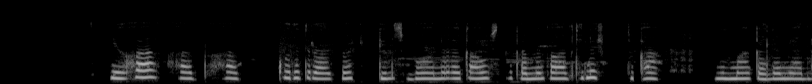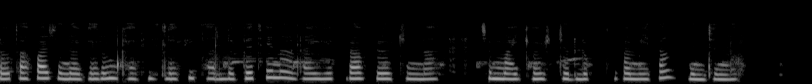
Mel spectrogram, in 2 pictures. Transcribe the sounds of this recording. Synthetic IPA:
jɛhaaa | kʼʊɾɨt̪ʼɾat͡ʃʼo̞t͡ʃːɡ̥ɨlsʼbəho̞nəɨkʼawʊst̪ʰəkʼəmːɨt̪ʼəwalt̪ʰɨnːɨʃkʊɾt̪ʰɨkʰa | nɨmːakʼələmjalːəwt̪ʼafat͡ʃʼnəɡəɾɨmkʰəfit̪ləfit̪ʰalːəbət̪ʼe̞nalajːɛfɨɾafejwo̞t͡ʃːɨnːa | t͡ʃʼɪmːakʼiwo̞t͡ʃːt̪ʰɨlːɨkʼut̪ʼəkʼəme̞t̪ʰamɨnd̪ɨnːəw

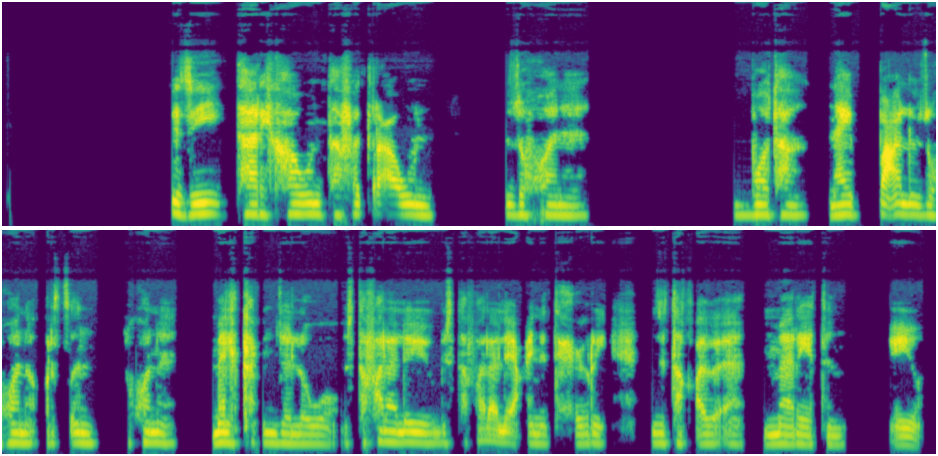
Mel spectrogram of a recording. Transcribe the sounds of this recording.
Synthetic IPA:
ʔɨzit̪ʰaɾixawɨnt̪ʰɐfɐt̪ʼɾʔawʊn | zɨxo̞nɐ | bo̞t̪ʰa | najb̥aʕlzɨxo̞nɐqʼɨɾt͡sʼɨn | z̥ɨxo̞nɐ | mɐlkʰɨʕɨnzɐlːɐwo̞zɨt̪ʰɐfɐlalɐjubɨzɨt̪ʰɐfɐla̰lɐ̰jṵʕajnɐt̪ħɨβɾizɨt̪ʰɐqʼɐβʔɐ | mɐɾet̪ʰɨn | ʔɨjːu

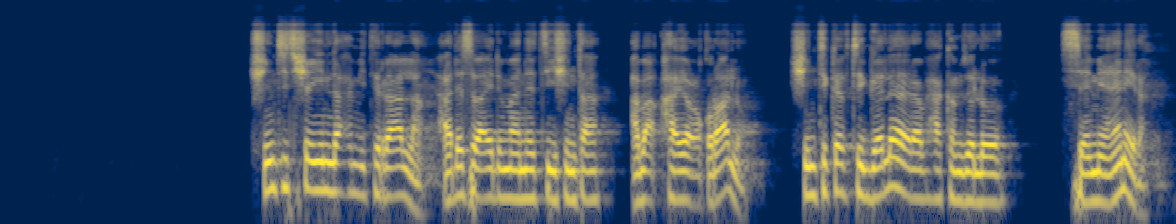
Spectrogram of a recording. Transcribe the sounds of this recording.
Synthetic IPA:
ʃɪnt̪ʰit̪ʰɨ̥ʃɐjːɪnlɐħmit̪ʰɨɾaalːaħad̪ɐsɐβajd̪ɨmːanɐt̪ʰiʃɪnt̪ʰa | ʔːβakʼħajɛʕɨqʼɾoalːo | ʃɨnt̪ʰikʰɐft̪ʰiɡɐlɐɾɐβħakʰɐmzɐlːo̞ | sɐmiʕɐnejɾa̰

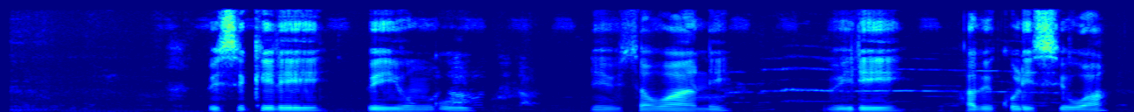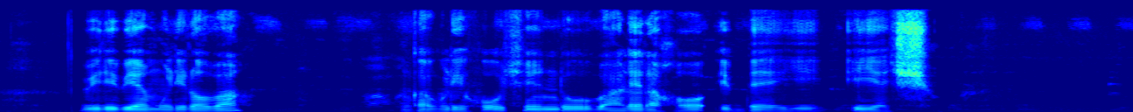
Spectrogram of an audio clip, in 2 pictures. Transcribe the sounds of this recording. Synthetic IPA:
βisikili | βijuːŋɡu | niβisawaːni | βilixaβikulisiwa | βiliβje̞mulilo̞βa | ŋɡaβulixuciːnduβalelaxo̞ibe̞jiː | jeʃo̥

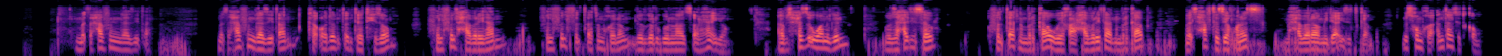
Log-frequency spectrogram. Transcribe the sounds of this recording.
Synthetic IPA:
mɐt͡sʼħafɨnɡazet̪ʼan | mɐt͡sʼħafɨnɡaze̞t̪ʼankʰa̰ʔʼɐ̰d̪ɐmt̪ʼɨnt̪ʰɐt̪ħizo̞m | fɨlfɨlħaβɐɾet̪ʰanfɨlfɨlfɨlt̪ʼɐt̪ʰɨnkʰo̞jno̞mlɐɡɐlɡulnazɨt͡sʼɐnħuɨjːom | ʔaβzɨħɨziɨwanɡɨn | mɨβzuħat̪ʰisɐβ | fɨlt̪ʼɐt̪nɨmɨɾkʰaβwɔjxaħaβɐɾet̪ʰanɨmɨɾkʰaβmɐt͡sʼħaft̪ʰɨzɐjxonɐt̪maħβɐɾawimid̪ijaʔjzɨt̪ʼɨ̥kʼːɐmnɨsxumkɐ̰ʔɨnt̪ʰajt̪ʰɨt̪ʼkʼːɐmu

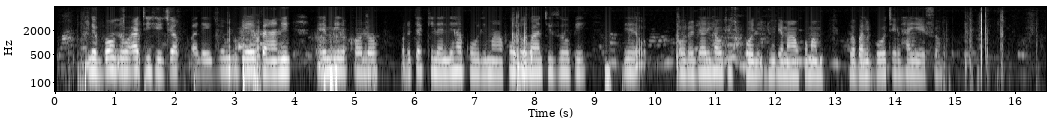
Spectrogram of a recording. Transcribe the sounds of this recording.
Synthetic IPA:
ndɛbɔnɗɔwatiɦid͡ʒabːalɛd͡ʒumbɛvanɛ | ɗɛmilkʰɔlɔ | ʔɔ̰ɗɔtakːilaldɛɦakolimakɔɗɔ̰watizobɛ | ɛ | ɔɗɔdaɾiɦawtid͡ʒkolid͡ʒuːɗɛmakɔmambabalɡɔtʰɛlɦajɛsɔ

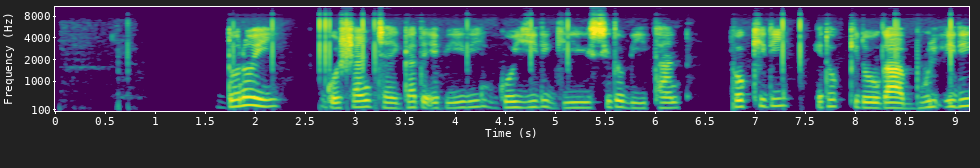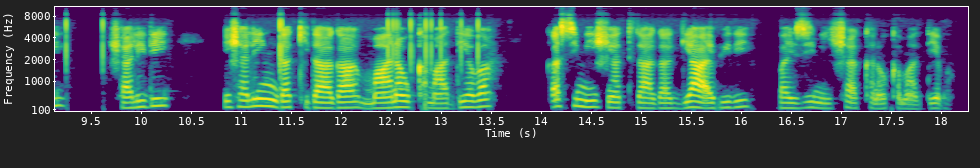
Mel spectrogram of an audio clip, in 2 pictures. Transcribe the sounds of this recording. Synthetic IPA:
d̪ɔnɔj | ɡɔʃːɐnt͡ʃːɐjɡɐd̪ɛɛfiːd̪ɪɡɔjːɪd̪ɪɡiːsːɪd̪ɔbiːt̪ʰːɐn | t̪ɔkːɪd̪ɪhɛt̪ɔkːɪd̪o̞ːɡaːbʊlʔɪd̪ɪ | ʃɐlɪd̪ɪ | hɛʃɐliːnɡɐkːɪd̪aːɡaːmaːnɐwkʰːɐmaːd̪ːɪjɐβɐ | kʼɐsːɪmiːʃɪɐt̪ːɪd̪aːɡaːɡɪjaːɛfid̪ɪ | bɐjzːɪmiːʃːaːkːɐnɐwkːɐma̰ːd̪ːɪjɐbɐ

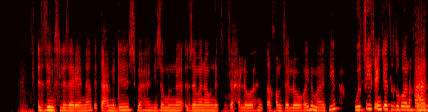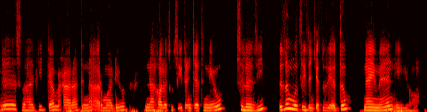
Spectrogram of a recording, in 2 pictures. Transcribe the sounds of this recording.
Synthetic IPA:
ʔɨzimɨslizɐɾjanːabɨt̪ʼaʕmid̪ɐsbaɦlizɐmɐnawɨnːɐt̪zɨzɐħalːɐwɐhɨnt͡sʼakʰɐmzɐlːɐwokʰo̞jnumalɐt̪ɨjːu | wʊt͡sʼijt̪ʕɨnt͡ʃʼɐt̪zɨxo̞nɐkaad̪ɐsbaɦalt̪ʰikʰɐmʕaɾat̪ɨnːa̰ʔa̰ɾmad̪ijo̞ɨnːakʰalot̪wʊt͡sʼijit̪ʕɨnt͡ʃʼɐt̪ɨniʔu | sɨlɐzi | ʔɨzo̞mwʊt͡sʼijit̪ʕɨnt͡ʃʼɐt̪ɨziʔɐt̪ʰːomnajmɐnɨjːu

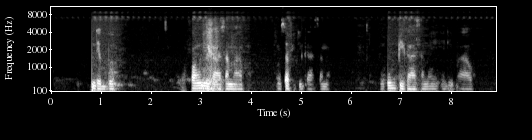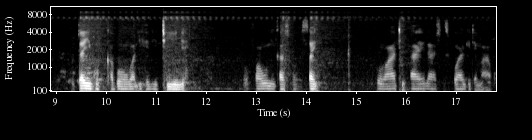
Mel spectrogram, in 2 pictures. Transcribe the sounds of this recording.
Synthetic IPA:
dɛbːɔ | ʔɔfawniɡaːsamaːkɔ | ʔɔsafitiɡaːsamaj | ʔɔhubːiɡaːsamajheɗiɓaːwɔ | ɔtajiɡɔkʰːabɔːwaɗiheɗitʰiːndɛ | ʔɔfawnikasɔsaj | ʔɔwaːtiʔajɛlasiswaːɡitɛma̰ːkɔ

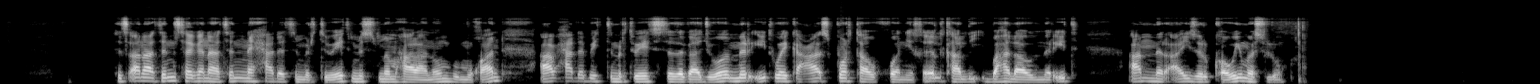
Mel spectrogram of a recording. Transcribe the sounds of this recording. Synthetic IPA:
hɨsʼanat̪ʰɨnsɐɡɐnat̪ʰɨnːajħad̪ɐt̪ʰɨmhɨɾt̪ʰiβe̞t̪mɨsmɐmɦaɾano̞mbɨmɨxʷanʔaβħad̪ɐbe̞t̪ʰːɨmhɨɾt̪ʰiβe̞t̪z̥ɨt̪ʰɐzɐɡad͡ʒwomɨɾʔit̪wɔjkʰaʕaspʰo̞ɾt̪ʰawikɨxo̞njɪxɨʔɨlkʰalibahlawimɨɾʔḭt̪ | ʔaβmɨɾʔa̰jzɨɾɨkʰːɐβujɪmɐslu

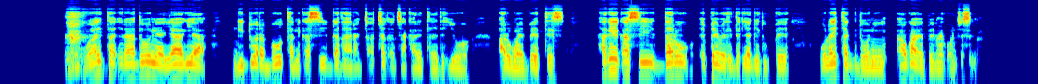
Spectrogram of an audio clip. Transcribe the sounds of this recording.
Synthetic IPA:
wɔlɐjt̪ːɐʔɪɾaːd̪o̞ːnɪjajaːɡɪja | ɡɪd̪ːʊwɐɾɐbo̞ːt̪ːɐnkʼɐsːɪɡɐd̪aːɾɐt͡ʃʼɐt͡ʃːɐt͡ʃʼɐt͡ʃʼːakɐɾɛt̪ːɐjɛd̪ɛʔɪjɔ | ʔɐ̰ɾʊmɐjbe̞ːt̪ːe̞ːs | hɐɡe̞ːkʼɐsːɪd̪ɐɾɔɛpːɛmɛt̪ɪd̪ɛʔɪjaːɡe̞ːt̪ʊpːɛ | wɔlɐjt̪ːɐɡɪd̪o̞ːnɪʔɐwɡaːɛpːɛmɛjɐkʼɔnt͡ʃʼːɛsɪn

